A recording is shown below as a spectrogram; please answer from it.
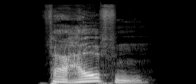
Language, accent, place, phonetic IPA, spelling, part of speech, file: German, Germany, Berlin, [fɛɐ̯ˈhalfn̩], verhalfen, verb, De-verhalfen.ogg
- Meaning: first/third-person plural preterite of verhelfen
